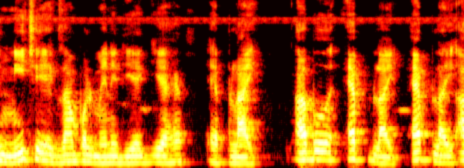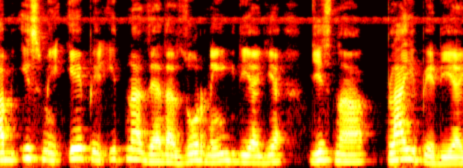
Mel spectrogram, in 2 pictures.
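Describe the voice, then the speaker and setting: Patient male lecturer, steady voice. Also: mid-range voice. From Pakistan. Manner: explains patiently, restating points and repeating example words. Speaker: English literature professor. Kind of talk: recorded lecture.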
